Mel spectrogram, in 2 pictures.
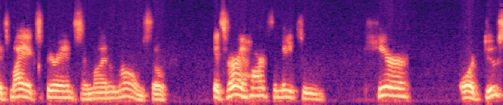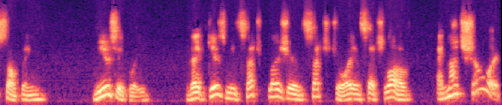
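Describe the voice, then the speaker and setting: With very wide pitch swings, a man of fairly high pitch speaks at a fairly slow pace, pausing long and often, in a dry, close sound with no echo. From West Virginia. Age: 70s. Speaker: jazz drummer. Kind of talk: interview.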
